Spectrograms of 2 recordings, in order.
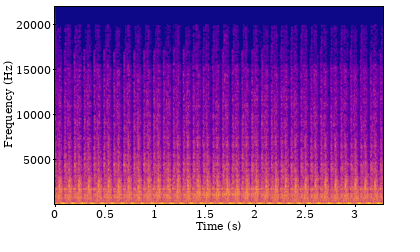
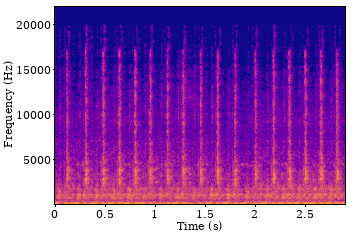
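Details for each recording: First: John Deere Gator 4x2, after adjusting carburetor idle and jet mixture: even, steady thumping idle at about 1140–1150 rpm, no hunting or stumbling; normal idle. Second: John Deere Gator 4x2, cold start: slow, lumpy idle at 680–690 rpm with uneven chuff, sagging like it wants to stall; idle speed set too low.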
